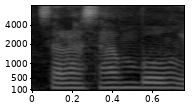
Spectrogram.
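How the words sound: It is said softly and gently.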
